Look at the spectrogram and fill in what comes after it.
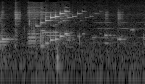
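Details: White Nintendo DSi XL that did not boot, after fitting a new fuse: bright clean rising melody plays once at power-on; console boots and chimes as it should, hinge still broken.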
